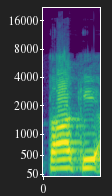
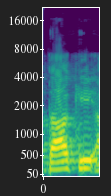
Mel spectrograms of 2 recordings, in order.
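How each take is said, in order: No difference in how they are said.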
